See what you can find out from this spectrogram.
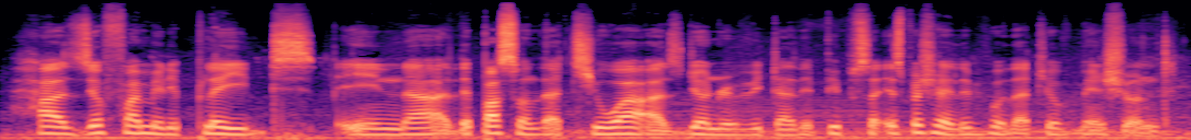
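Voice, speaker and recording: A man's voice: medium pitch, fairly even intonation, quick pace, vocal fry, a little hiss or hum. A young man with a Ugandan accent hosting an interview, upbeat and full of fillers, switching between English and Luganda. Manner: upbeat, many fillers like "uh" and "you know". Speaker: interview host.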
